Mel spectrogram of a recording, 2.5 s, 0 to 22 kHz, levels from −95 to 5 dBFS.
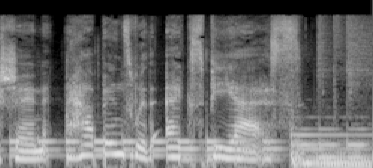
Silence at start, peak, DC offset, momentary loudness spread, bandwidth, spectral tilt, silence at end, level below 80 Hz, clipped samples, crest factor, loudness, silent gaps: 0 s; 0 dBFS; under 0.1%; 3 LU; 16 kHz; -4.5 dB/octave; 0 s; -26 dBFS; under 0.1%; 12 dB; -13 LUFS; none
